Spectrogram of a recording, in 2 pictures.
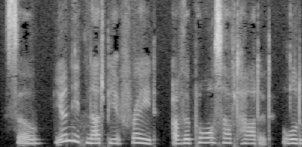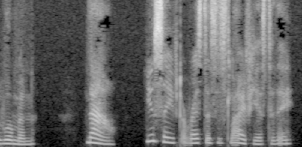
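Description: A woman's voice: fairly high pitch, slow, creaky, dark tone, no room sound, heavily acted. A woman voicing a sly, domineering old woman schemer in a storybook, with a taunting, wheedling manner. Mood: wheedling, gloating. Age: older.

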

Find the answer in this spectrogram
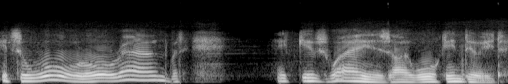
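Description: An actor playing a brooding, deranged husband and murderer in a 1960s radio suspense drama, haunted and menacing. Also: male voice, fairly high pitch, takes it slowly, background noise. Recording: dull old radio broadcast, music behind.

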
